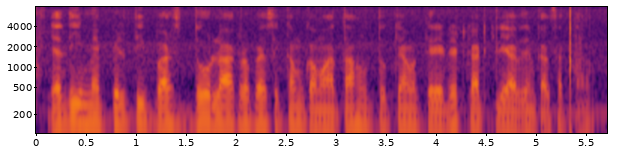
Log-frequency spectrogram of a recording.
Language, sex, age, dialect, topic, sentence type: Hindi, male, 25-30, Awadhi Bundeli, banking, question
